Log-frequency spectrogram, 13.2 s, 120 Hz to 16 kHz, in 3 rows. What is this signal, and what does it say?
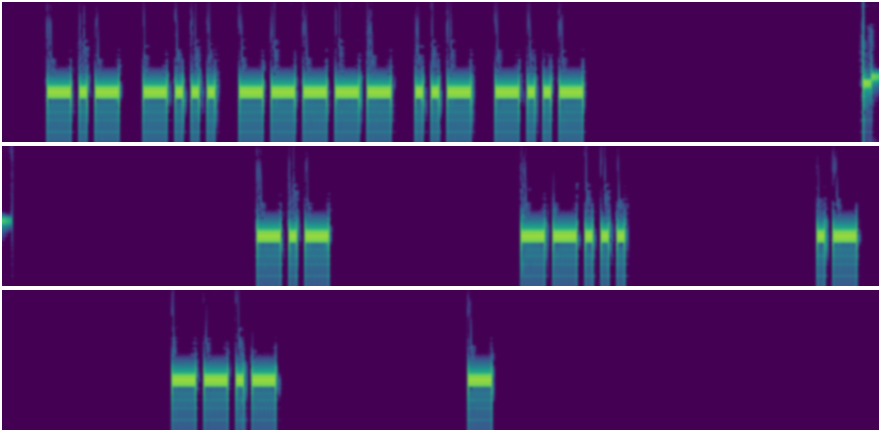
Morse code, heard as a keyed tone, about 30 wpm, spaced as for 13 wpm, 700 Hz. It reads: KB0UX K7AQT
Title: USA Call Signs - 5 Characters - 8x Character Spacing - 30wpm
